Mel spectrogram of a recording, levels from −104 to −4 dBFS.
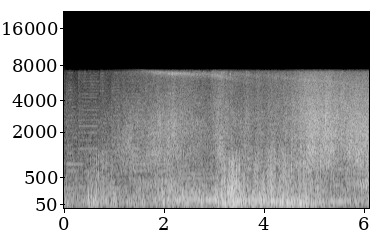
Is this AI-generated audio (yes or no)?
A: no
